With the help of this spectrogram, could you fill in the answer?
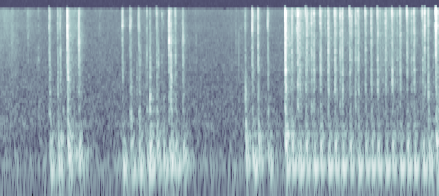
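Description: Very fast two-handed typing with long nails on the black plastic chiclet keyboard of a grey laptop produces a dense run of key clicks. Short bursts of clatter come in spurts, then merge into a steady stream in the last second and a half. Each press pairs a low plastic thud with a bright tick.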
